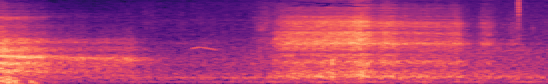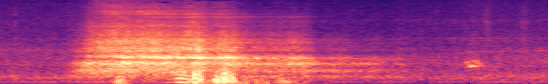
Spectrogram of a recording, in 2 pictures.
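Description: A man's slow, deep breathing in a resting stretch: two long, audible breaths, the second louder and longer than the first.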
